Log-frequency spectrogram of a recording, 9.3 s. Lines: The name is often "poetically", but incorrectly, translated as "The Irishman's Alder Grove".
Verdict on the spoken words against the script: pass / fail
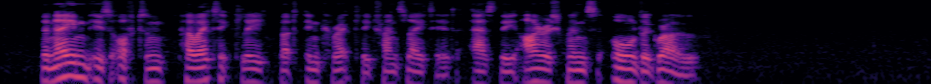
pass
